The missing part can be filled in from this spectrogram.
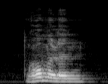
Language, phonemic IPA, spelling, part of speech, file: Dutch, /ˈrɔmələ(n)/, rommelen, verb, Nl-rommelen.ogg
- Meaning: 1. to rumble (make a rumbling sound) 2. to mess around, fiddle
